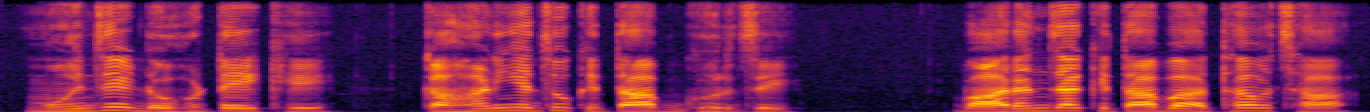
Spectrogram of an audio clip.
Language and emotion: Sindhi, neutral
